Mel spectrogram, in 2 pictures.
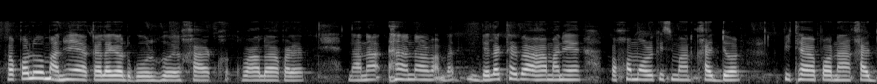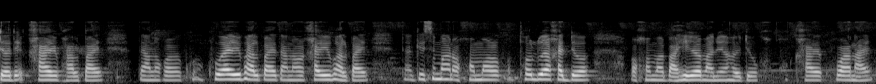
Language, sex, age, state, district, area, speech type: Assamese, female, 60+, Assam, Udalguri, rural, spontaneous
